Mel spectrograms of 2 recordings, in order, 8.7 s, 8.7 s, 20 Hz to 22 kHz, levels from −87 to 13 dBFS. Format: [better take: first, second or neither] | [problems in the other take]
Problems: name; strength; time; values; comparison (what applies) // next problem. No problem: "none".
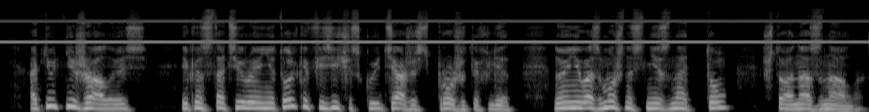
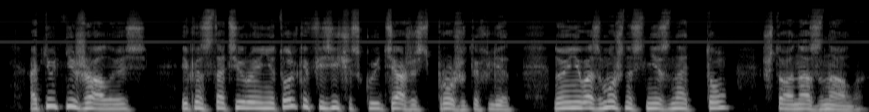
second | high-pitched whine; loud; throughout; 4.5 kHz, 7 dB below the speech; faint in the second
